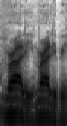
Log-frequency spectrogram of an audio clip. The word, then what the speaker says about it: Merali Beedle: Merali Beedle.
